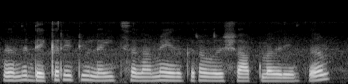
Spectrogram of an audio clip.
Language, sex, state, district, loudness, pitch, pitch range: Tamil, female, Tamil Nadu, Kanyakumari, -17 LUFS, 180 Hz, 170-200 Hz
